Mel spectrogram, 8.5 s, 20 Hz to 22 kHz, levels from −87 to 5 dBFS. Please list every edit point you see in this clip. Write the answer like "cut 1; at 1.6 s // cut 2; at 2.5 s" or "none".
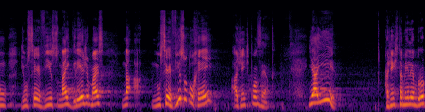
cut 1; at 5.0 s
